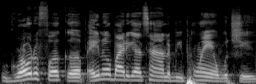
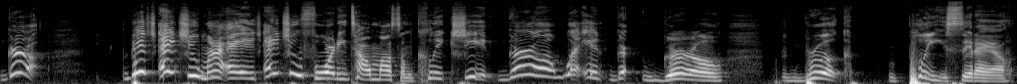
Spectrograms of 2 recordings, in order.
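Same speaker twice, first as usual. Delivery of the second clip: incredulous telling-off; 6 semitones higher than usual. Pretend. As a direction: scold her like a grown woman acting childish. Telling Brooke off directly.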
